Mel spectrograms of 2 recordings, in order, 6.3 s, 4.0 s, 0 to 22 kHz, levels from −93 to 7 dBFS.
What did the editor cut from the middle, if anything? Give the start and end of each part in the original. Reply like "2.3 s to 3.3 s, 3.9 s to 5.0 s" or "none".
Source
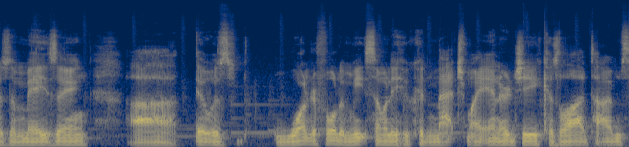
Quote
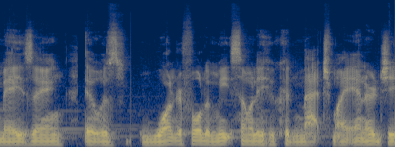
1.2 s to 2.3 s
